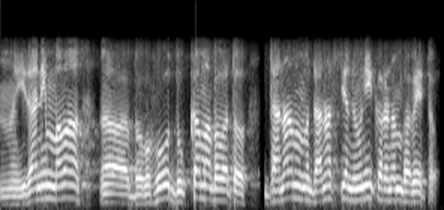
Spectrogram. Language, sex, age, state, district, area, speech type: Sanskrit, male, 45-60, Karnataka, Uttara Kannada, urban, conversation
